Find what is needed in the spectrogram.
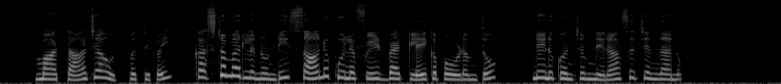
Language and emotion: Telugu, sad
